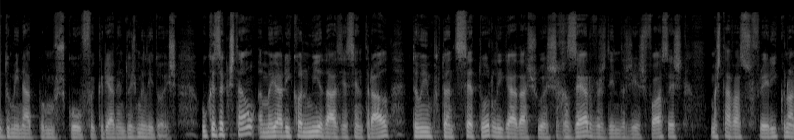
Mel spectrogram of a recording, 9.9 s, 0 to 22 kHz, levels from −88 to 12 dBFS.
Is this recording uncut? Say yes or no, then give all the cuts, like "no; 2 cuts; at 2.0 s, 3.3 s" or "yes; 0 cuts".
yes; 0 cuts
